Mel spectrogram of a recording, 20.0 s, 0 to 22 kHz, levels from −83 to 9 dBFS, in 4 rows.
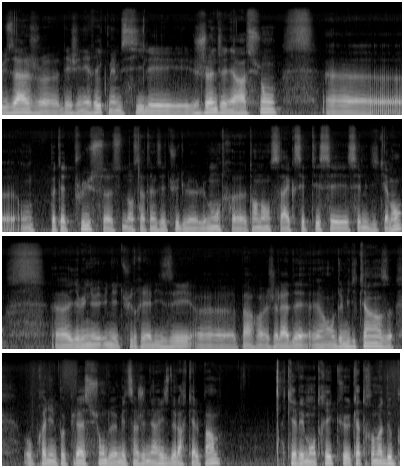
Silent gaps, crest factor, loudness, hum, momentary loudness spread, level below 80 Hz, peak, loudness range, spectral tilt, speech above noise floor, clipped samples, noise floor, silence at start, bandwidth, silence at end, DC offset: none; 18 dB; -24 LUFS; none; 8 LU; -50 dBFS; -6 dBFS; 4 LU; -7 dB/octave; 28 dB; under 0.1%; -51 dBFS; 0 s; 17 kHz; 0 s; under 0.1%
